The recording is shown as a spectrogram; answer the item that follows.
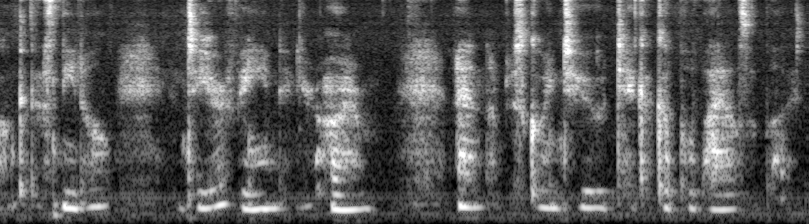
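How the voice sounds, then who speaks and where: A woman's voice: mid-range voice, distant mic, lightly acted. Whispering, tender vampire girlfriend, played by a woman. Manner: soft, soothing, reassuring personal attention. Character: affectionate vampire girlfriend, gentle and caring adult woman. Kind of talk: whispered ASMR roleplay.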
